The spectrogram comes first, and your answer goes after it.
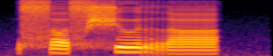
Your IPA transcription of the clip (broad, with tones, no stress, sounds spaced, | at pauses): s ʌ˨ s ʃ ɯ˦ r a˩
